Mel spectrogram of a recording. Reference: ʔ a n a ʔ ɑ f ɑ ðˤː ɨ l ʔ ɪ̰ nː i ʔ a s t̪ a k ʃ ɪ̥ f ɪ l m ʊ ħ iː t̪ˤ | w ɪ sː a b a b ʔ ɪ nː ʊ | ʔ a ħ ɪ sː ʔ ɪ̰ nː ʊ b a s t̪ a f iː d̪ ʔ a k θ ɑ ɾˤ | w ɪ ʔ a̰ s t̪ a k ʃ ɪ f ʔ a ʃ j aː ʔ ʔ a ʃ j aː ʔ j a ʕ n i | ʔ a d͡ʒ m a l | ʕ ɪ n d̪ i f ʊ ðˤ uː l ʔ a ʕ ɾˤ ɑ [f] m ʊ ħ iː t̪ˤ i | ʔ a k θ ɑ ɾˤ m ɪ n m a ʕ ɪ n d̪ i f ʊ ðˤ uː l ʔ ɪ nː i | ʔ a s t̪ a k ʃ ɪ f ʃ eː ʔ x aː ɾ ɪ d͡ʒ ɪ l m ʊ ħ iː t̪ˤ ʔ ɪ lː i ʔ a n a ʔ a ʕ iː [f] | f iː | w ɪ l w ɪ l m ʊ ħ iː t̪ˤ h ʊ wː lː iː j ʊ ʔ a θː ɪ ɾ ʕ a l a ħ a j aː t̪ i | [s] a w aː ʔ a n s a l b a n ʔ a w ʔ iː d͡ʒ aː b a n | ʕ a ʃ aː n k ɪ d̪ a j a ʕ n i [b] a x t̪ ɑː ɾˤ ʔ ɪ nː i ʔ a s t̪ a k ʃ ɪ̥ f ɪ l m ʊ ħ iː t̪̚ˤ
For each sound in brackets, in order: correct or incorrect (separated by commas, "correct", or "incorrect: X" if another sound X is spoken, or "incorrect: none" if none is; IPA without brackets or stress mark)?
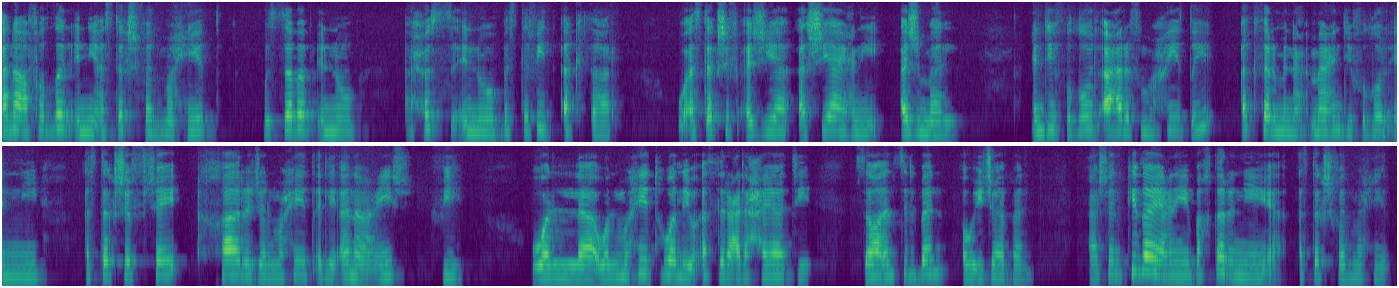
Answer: correct, incorrect: ʃ, correct, correct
